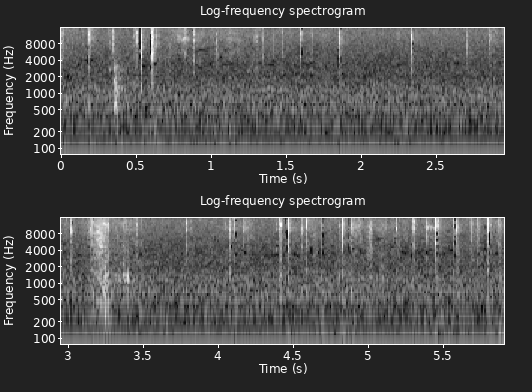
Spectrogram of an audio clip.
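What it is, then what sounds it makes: Plastic laptop keyboard. Both hands type fast on the plastic keys of a backlit Acer laptop keyboard. About twenty quiet, sharp clicks and taps are heard in a soft, irregular patter, each bright tick fading quickly over a faint low hiss.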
